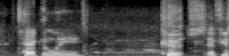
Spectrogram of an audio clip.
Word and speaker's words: Coutts: Is it Coutts? Is that how you pronounce it? Coutts? That's it's a Scottish name, but it's technically Coutts if you spell it, or pronounce it properly.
